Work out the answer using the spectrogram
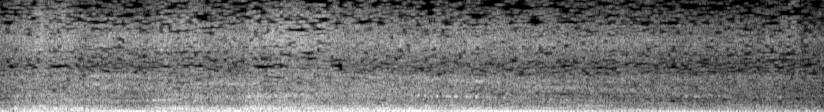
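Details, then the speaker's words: Honda Beat FI scooter after an engine overhaul, revving: clean, even rev with a faint gearing whir. Some slight noise is attributed to the crankcase cover bearing. It no longer sounds like a big bike, so revving is normal. "Yan, hindi na siya tunog big bike mga sir, tahimik na. Yung sumasabay sa pag-ikot, yan yung sa gearing at may kunting grag dahil yung crankcase cover dito, yung bearing."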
